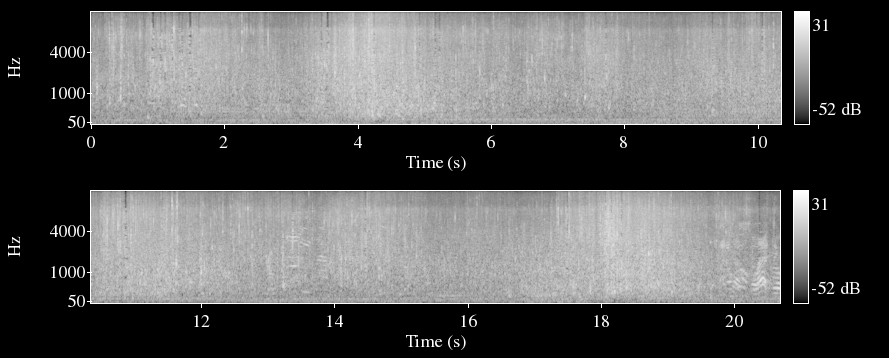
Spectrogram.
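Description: Wind and water noise at a rocky seawall, swelling about four seconds in and again near the end, over a steady low hum.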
